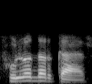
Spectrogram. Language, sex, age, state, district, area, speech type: Odia, male, 18-30, Odisha, Malkangiri, urban, conversation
